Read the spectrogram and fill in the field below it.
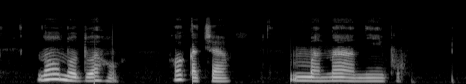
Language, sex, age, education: Igbo, female, 15-29, tertiary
